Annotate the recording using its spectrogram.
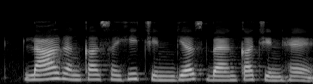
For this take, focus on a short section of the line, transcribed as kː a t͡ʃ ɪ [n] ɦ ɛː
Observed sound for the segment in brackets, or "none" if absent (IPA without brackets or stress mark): n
